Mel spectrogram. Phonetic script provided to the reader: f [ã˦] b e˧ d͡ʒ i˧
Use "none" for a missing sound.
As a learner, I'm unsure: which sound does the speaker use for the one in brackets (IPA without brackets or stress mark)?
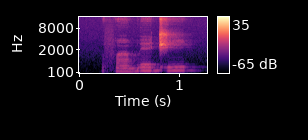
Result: ã˨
